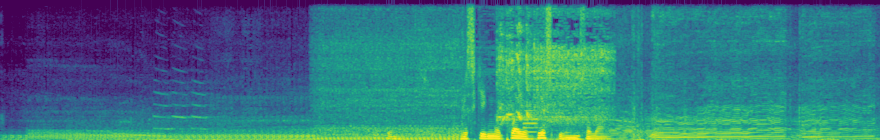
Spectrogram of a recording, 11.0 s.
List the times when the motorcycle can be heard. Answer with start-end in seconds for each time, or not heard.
0.0-10.9.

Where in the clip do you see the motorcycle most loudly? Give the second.
7 s.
